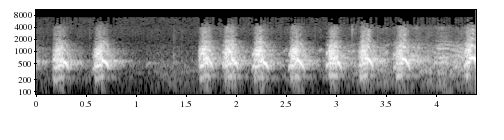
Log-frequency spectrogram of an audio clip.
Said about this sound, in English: There's that dog in the next room barking again. Kept me awake half the night. Got a good mind to complain to his owner.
